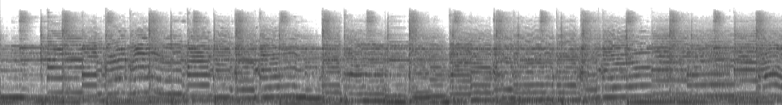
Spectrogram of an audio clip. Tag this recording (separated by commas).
Strum, Guitar, Musical instrument, Music, Plucked string instrument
